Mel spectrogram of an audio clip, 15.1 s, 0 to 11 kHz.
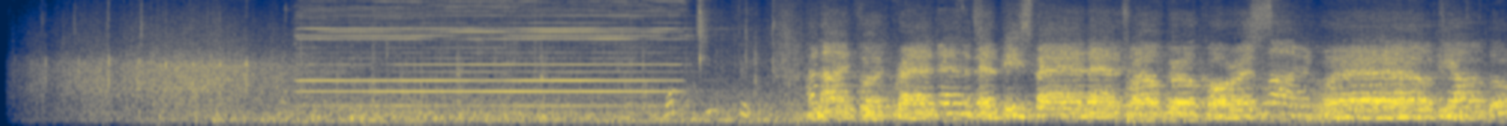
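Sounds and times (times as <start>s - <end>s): pitch pipe note: 2.9s - 7.1s
crowd murmur: 3.0s - 8.6s.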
